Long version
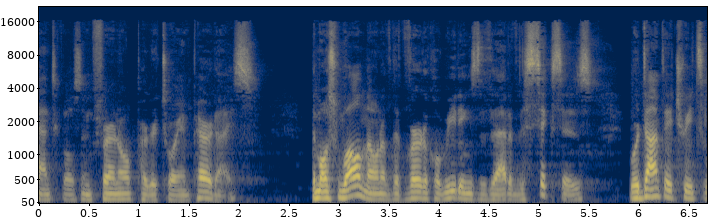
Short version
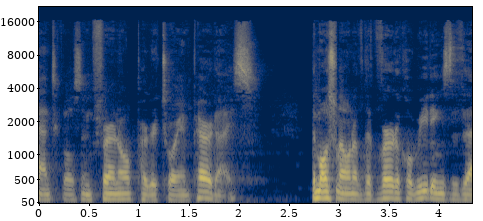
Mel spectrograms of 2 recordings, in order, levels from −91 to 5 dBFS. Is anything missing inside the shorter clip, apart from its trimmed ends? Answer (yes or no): yes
